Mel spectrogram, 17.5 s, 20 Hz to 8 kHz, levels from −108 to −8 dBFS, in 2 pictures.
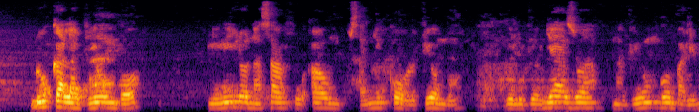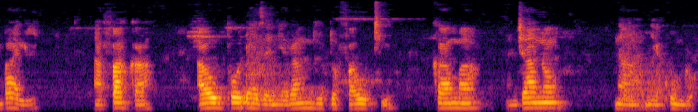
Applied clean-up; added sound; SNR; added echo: none; none; none; none.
